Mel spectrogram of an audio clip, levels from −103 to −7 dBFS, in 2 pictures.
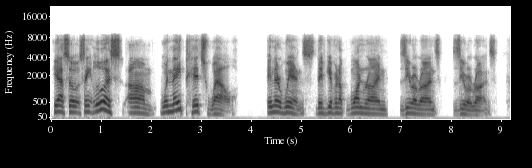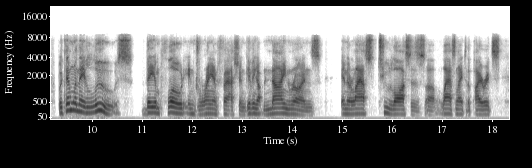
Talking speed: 150 wpm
